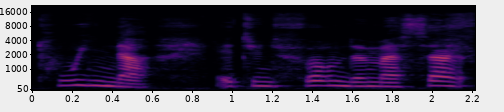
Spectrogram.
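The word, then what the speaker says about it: tuina: ne connais même pas ça se prononce twin à est une forme de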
